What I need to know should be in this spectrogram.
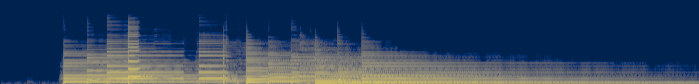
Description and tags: Just a short intro jingle played on guitar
